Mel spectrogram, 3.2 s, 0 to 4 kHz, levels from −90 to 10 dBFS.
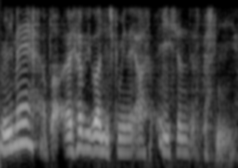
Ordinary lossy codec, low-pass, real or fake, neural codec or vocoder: none; 3.6 kHz; fake; codec, 16 kHz, 2 kbps, X-Codec, HuBERT features, trained on LibriSpeech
